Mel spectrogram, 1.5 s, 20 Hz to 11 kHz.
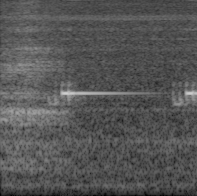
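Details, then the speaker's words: Samsung RB29FWRNDSS fridge freezer, newly delivered and switched on: two high electronic beeps then a soft thud as the door shuts; door-left-open alarm. "Oh, it's beeping. That's because that's the sound it makes when you've left the door open."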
